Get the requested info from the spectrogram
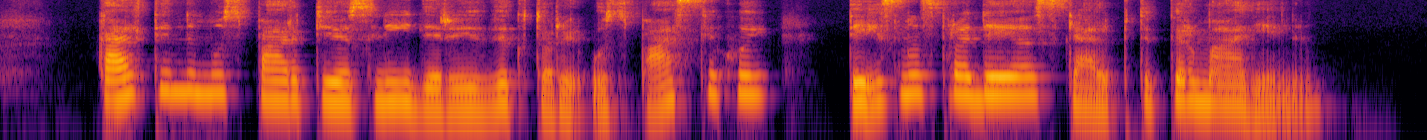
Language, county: Lithuanian, Kaunas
